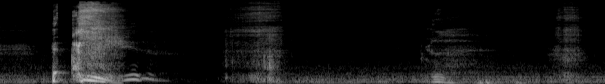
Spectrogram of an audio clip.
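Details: Adult's sneeze: one loud, forceful sneeze with a sharp intake before it, then a pause and softer sniffs and breaths.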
